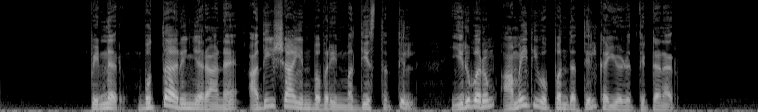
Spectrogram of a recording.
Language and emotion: Tamil, neutral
